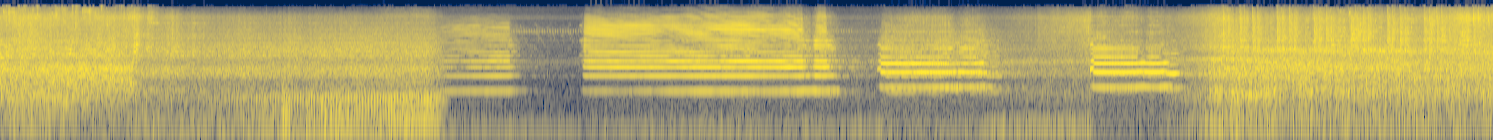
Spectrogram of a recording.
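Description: Express train coaches rolling past with wheels clattering over the rail joints. An approaching Indian Railways locomotive then sounds its horn four times, one short blast followed by a long one of about five seconds and two shorter ones, before the train passes with loud rolling wheel noise.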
